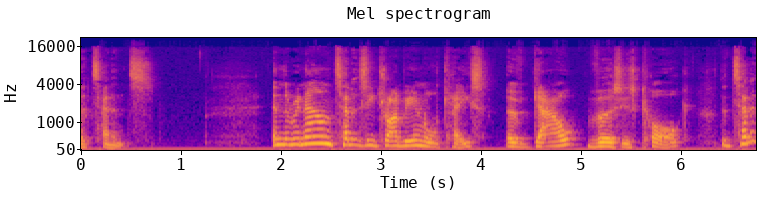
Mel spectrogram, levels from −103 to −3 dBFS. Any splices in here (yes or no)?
no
